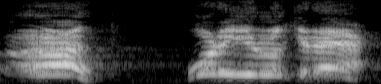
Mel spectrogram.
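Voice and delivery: shouting in alarm; startled yell. Acted. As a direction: yell at the intruder. Startled by bear, yelling.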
